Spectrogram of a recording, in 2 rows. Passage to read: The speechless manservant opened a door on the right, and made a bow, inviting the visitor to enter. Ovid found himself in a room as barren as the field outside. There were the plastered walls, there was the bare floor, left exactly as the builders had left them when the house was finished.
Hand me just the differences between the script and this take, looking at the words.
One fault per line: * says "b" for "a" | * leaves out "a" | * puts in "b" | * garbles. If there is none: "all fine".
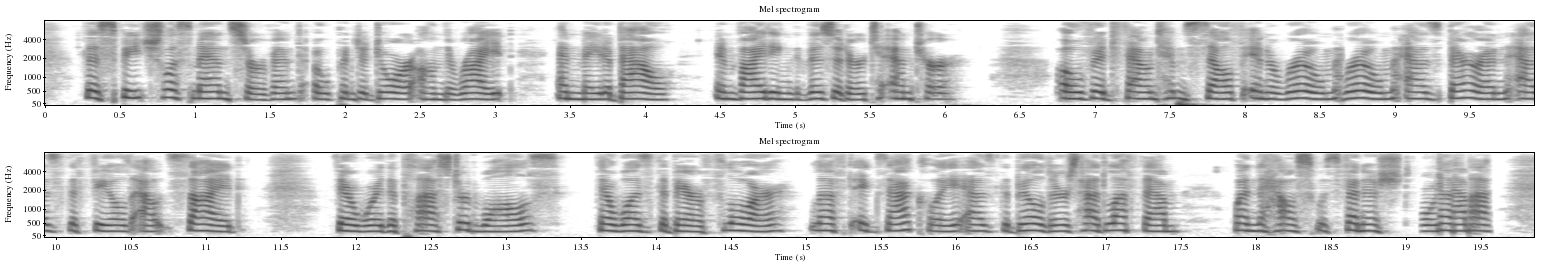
* puts in "room"
* garbles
